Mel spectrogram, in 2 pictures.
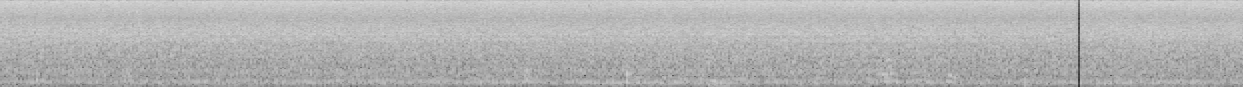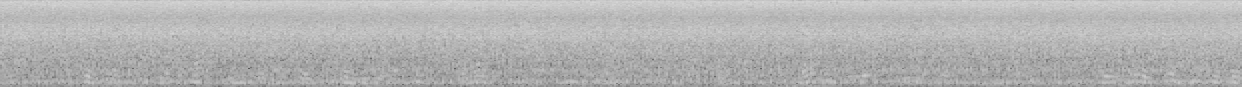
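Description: Steam hisses loudly and steadily from a locomotive.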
